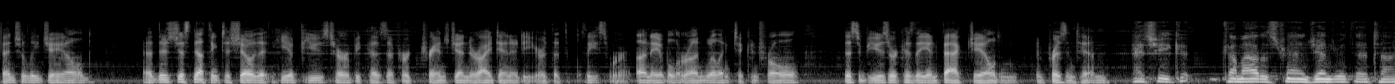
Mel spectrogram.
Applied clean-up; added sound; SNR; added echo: neural separator model SepFormer DNS4.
